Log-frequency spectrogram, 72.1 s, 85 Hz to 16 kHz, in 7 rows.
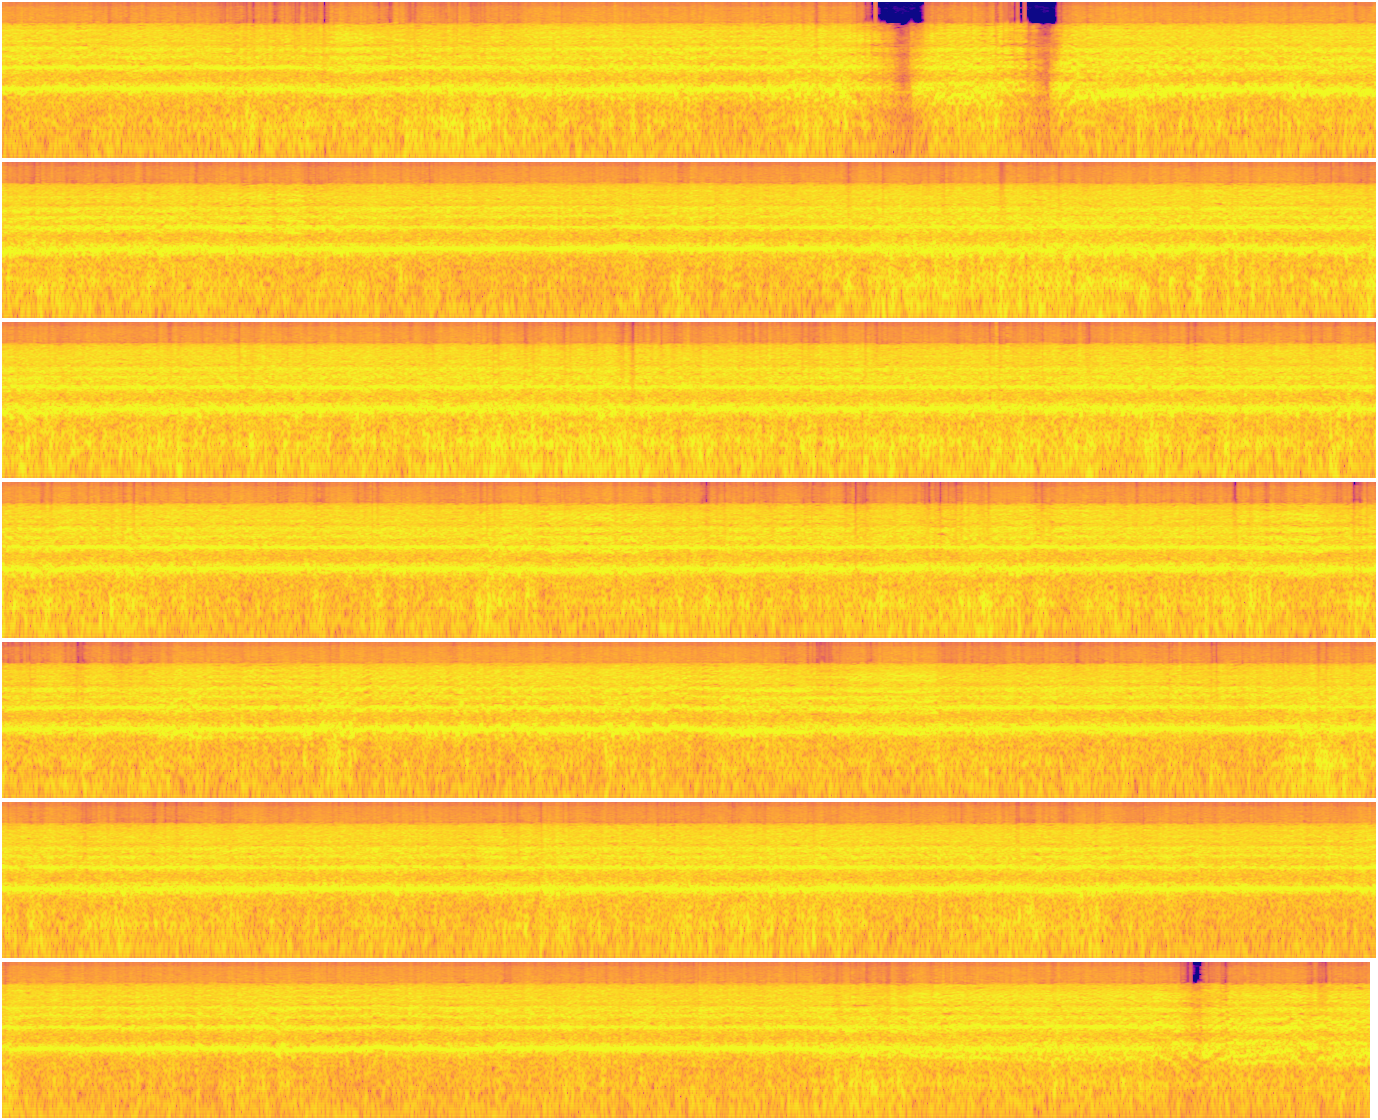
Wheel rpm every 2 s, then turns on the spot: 230, 220, 200, 100, 170, 210, 220, 230, 230, 230, 220, 230, 230, 230, 230, 230, 230, 220, 230, 230, 230, 200, 200, 200, 230, 230, 230, 230, 230, 230, 240, 230, 230, 230, 200, 150.
6-8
